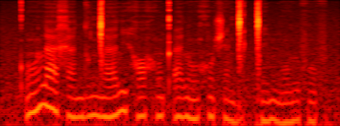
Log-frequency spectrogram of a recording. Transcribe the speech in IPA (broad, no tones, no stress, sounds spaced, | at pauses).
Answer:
kʼ õ l æ x æ n d o ŋ͡ǀ æ l i h ɒ h õ kʼ æ l õ x õ ʃ æ̃ ɡ͡ǀ i ǀ ẽ m b õ l u f õ f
